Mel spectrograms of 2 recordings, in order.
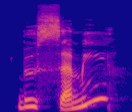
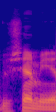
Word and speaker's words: Buscemi: Everybody says it Buscemi, and I do too often. But did you hear him say that recently? – I'm pretty sure it's Steve Buscemi.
